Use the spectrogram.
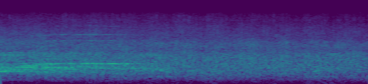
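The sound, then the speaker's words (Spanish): A large crowd claps together in a dense, steady wash of applause for God that holds for several seconds and eases slightly toward the end, with no voices on top. “Dale un aplauso fuerte a Dios en esta hora.”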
